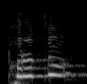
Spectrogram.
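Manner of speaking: high, squeaky frightened admission; scared confession. Retold or imitated. Daughter admits to her mother in a high, scared squeak. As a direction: squeak it out like a caught child.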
